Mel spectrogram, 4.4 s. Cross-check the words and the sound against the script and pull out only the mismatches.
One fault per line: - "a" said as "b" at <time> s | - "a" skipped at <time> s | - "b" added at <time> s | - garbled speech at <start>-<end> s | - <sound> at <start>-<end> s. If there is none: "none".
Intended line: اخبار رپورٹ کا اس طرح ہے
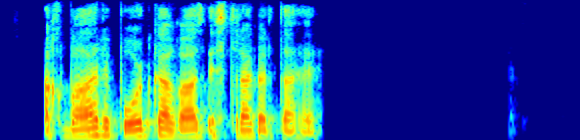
- "آغاز" added at 1.2 s
- "کرتا" added at 1.9 s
